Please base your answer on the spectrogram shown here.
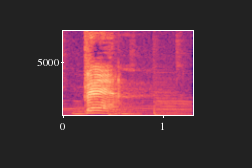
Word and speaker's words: Bern: Menurut lo, cara baca ibu kota ini bagaimana? Disebutnya yaitu Bern.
